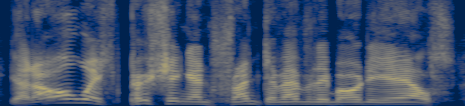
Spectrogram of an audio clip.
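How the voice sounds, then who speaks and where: Man playing yelling, bloodthirsty Vikings, high and forceful. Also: fast, no echo, heavily acted. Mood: outraged. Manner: yelling, roaring. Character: rowdy, villainous-sounding Viking warriors, bloodthirsty and squabbling.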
